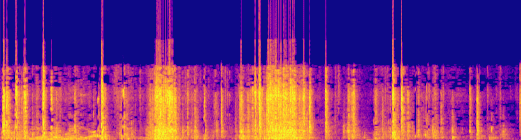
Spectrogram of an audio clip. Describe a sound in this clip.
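A metal chain clinks and rattles.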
